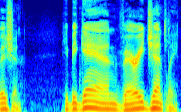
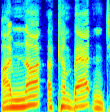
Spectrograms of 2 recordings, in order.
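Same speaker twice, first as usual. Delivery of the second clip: loud but steady; 7 semitones higher, 4 dB louder than usual. A narrator's reading. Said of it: "loudly but in a steady voice".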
